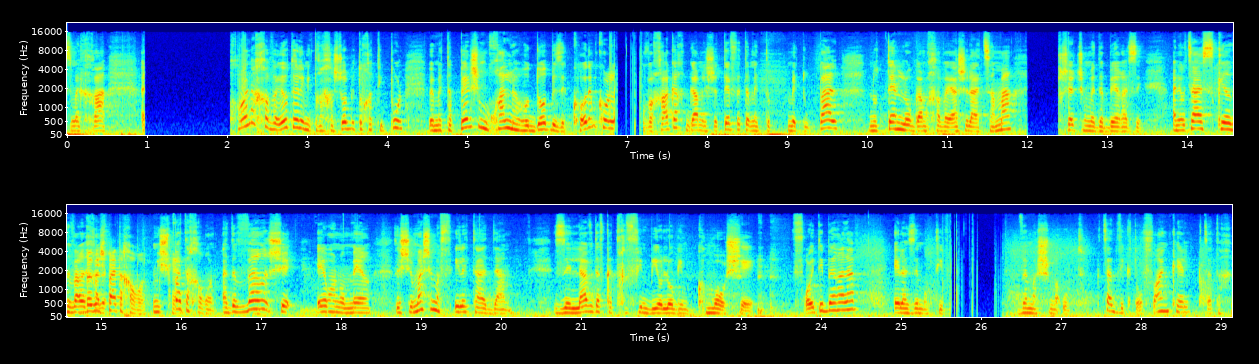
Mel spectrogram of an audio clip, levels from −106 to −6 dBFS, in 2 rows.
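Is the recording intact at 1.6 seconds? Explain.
No. An intermittent contact fault runs from 0.68 to 2.31 s: a loose cable or plug briefly loses its connection, so the signal drops out for about 1.08 s, with crackle at each edge and faint hiss while the line is open.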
